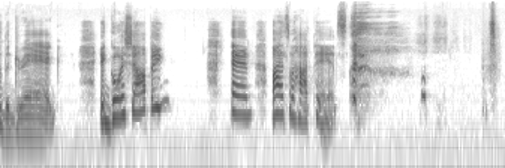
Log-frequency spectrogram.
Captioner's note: laughing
